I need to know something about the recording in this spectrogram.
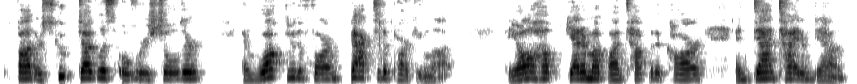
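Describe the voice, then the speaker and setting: A woman reading a children's storybook aloud expressively, with dramatic pauses and a husky voice. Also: fairly high pitch.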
